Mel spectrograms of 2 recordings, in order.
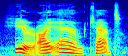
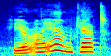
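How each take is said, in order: First: Said in the usual way. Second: Higher teasing mouse, called out. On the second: Acted. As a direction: call out to the cat, taunting. Mouse teasing, repeated more boldly.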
